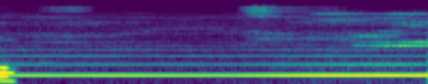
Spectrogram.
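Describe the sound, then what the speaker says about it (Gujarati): A loud warning siren at Dharoi Dam, sounded as floodgates release heavy water flow, holds one steady, piercing tone throughout, droning without a break and sounding fairly close. "ધરોઈ તંત્ર દ્વારા સાયરન વગાડીને એલર્ટ કરવામાં આવી રહ્યા છે"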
